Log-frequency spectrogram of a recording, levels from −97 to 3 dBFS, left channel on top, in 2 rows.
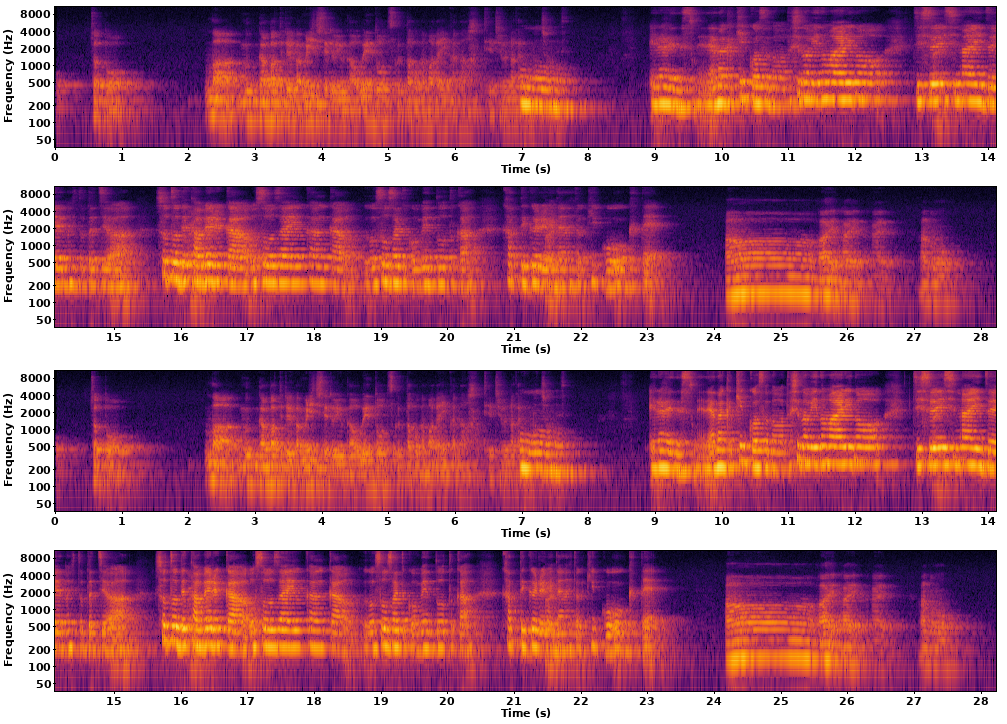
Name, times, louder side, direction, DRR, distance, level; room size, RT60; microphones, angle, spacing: voice 1, 0.5-1.0 2.2-7.6 13.2-13.3 16.1-16.2 21.5-21.6 24.2-26.6 27.1-27.5, right 1 dB, 10° right, -2 dB, 0.5 m, -27 dB
voice 2, 7.0-7.7 8.9-15.2 15.6-22.7 22.9-23.1, right 2 dB, 90° right, 2 dB, 0.5 m, -19 dB
4.9 x 2.1 x 2.4 m, 1.0 s
head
